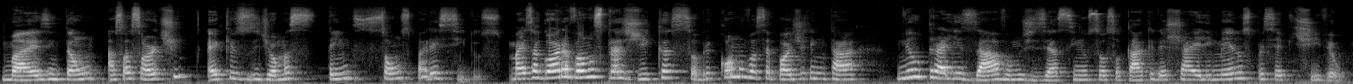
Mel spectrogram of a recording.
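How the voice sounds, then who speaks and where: Young brazilian woman w/ a são paulo accent, kinda high voice, chatty and frank, vlogging to camera. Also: measured pace, a little mellow. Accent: São Paulo Portuguese. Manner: chatty, frank, emphatic asides. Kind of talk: casual direct-to-camera vlog.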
